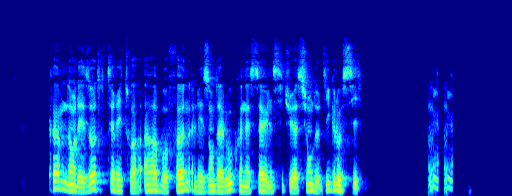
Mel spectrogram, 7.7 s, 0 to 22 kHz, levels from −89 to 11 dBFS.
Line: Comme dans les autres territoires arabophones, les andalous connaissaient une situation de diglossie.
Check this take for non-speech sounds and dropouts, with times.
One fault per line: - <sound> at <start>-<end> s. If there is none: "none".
- laugh at 6.4-6.8 s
